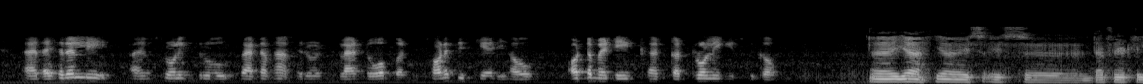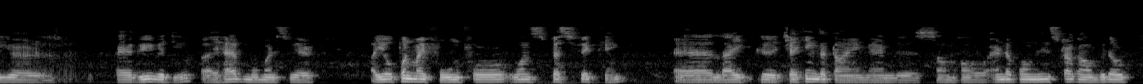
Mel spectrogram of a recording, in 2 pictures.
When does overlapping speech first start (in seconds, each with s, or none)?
none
